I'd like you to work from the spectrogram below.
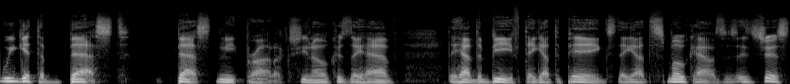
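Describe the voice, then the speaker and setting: Speaking with a New Jersey accent, a man uses a fairly low pitch and ordinary pitch variation at a fairly slow pace. The recording is very clean and silent, with a dry, close sound and no echo. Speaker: former fishing guide and industry rep. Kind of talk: casual interview chat. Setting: studio.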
